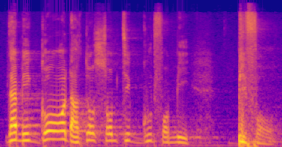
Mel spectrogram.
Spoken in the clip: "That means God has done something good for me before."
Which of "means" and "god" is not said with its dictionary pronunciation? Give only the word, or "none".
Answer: means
